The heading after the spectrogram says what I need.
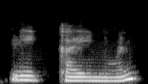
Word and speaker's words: Hiligaynon: Hiligaynon pronunciation is Hiligaynon.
